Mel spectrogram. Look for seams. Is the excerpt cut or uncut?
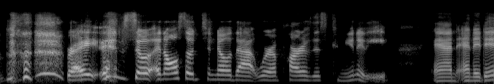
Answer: uncut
